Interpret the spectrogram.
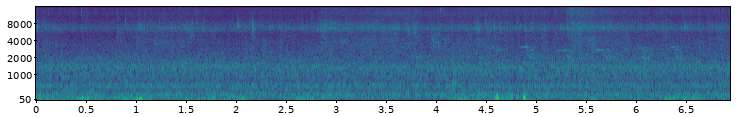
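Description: Beef kebabs deep-frying in hot oil in a frying pan: a steady sizzle, with a couple of soft knocks a little past halfway.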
